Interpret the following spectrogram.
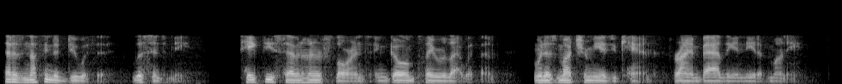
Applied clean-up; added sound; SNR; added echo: none; none; none; none.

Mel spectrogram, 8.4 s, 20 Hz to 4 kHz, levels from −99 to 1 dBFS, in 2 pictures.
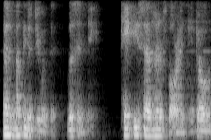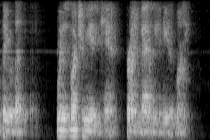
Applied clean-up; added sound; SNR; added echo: neural mask model DeepFilterNet 3.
